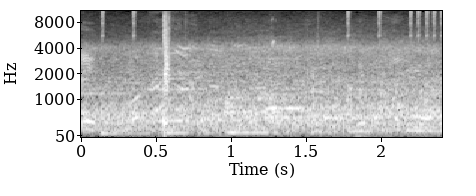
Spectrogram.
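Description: A few sharp knocks, the clearest about half a second in, over indistinct voices and background music.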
